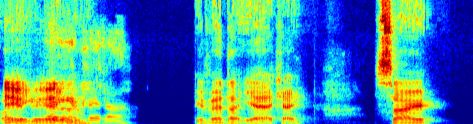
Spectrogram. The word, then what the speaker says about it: Ayurveda: Am I pronouncing? Oh, yeah, Ayurveda.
